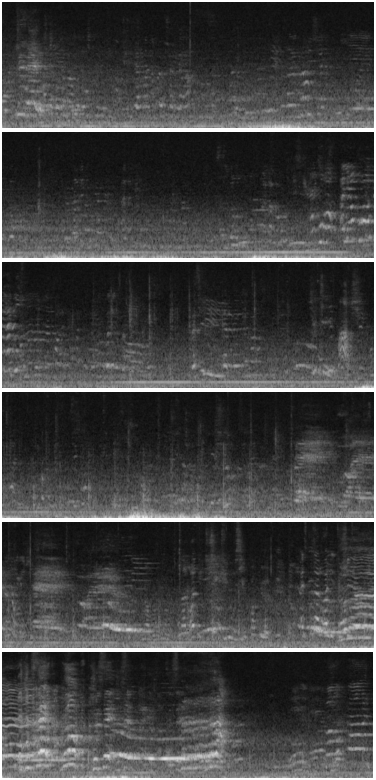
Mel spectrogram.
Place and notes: In the night. The sound of a group of young people strolling by singing and shouting enjoying themselves. A car passing by.
international city scapes - topographic field recordings and social ambiences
